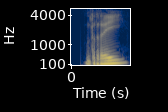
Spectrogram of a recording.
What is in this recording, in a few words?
king, Catalan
